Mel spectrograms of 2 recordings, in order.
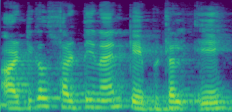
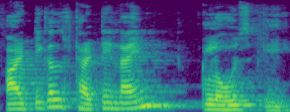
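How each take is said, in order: First: article thirty nine capital ए, letter read as capital A. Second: article thirty nine clause ए, ए read as clause a. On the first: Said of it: "के रूप में इसका उच्चारण करेंगे". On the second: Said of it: "जबकि इसका उच्चारण". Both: Shown as a demonstration.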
